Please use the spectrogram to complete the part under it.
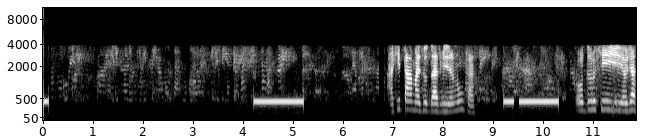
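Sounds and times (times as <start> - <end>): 
telephone call tone beep: 4.2 - 5.2, 9.2 - 10.3
speech: 7.0 - 8.8, 10.6 - 11.8.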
